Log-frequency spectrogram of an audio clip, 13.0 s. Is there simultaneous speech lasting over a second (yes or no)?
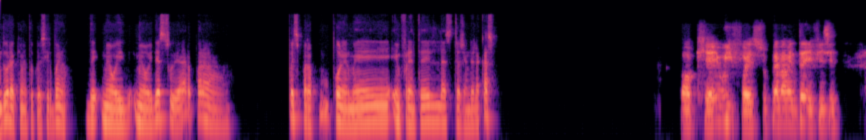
no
